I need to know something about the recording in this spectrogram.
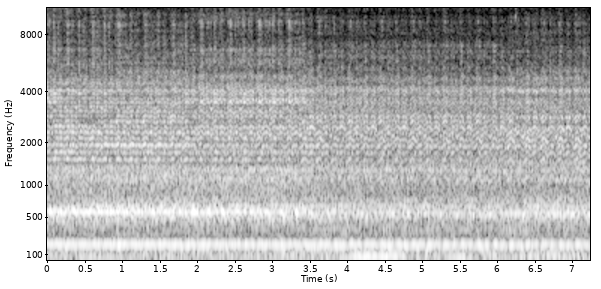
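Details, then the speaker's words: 3D printer that resets to standby mid-print: at power-on the fan kicks in with a steady whirring and a rough scraping edge, not quite bad bearings; fan suspected faulty, needs disassembly. "powers on and here the fan kick on there and this whirring sound probably coming from the family so it looks like I'm going to disassemble the whole damn thing again and see what the hell is going on with the fan because that sound is not good"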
